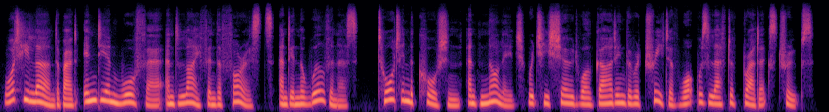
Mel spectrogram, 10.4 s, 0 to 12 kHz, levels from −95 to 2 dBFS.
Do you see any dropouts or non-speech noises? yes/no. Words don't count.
no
